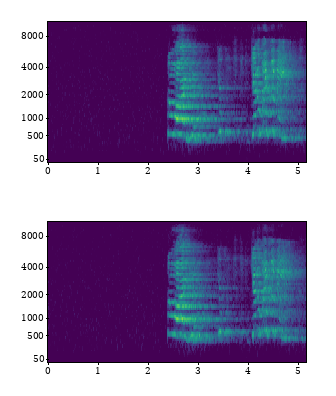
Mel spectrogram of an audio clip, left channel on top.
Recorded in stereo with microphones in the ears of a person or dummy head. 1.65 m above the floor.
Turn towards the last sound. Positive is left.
turn(degrees=15)  # may be behind; listen again after turning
